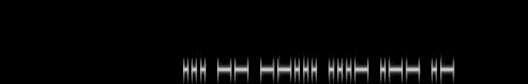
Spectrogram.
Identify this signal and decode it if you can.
Morse code, heard as a keyed tone, about 28 wpm, 700 Hz. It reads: SM7VWA
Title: DXCC-100 Call Signs - 6 Characters - 28wpm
